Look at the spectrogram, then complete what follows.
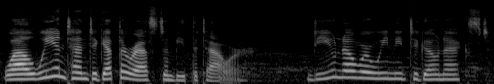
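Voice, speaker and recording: Woman playing a mysterious fantasy adventurer girl, dry and skeptical, voice a bit high, audiobook drama. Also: lively intonation, normal speed, lightly acted. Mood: resolute.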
